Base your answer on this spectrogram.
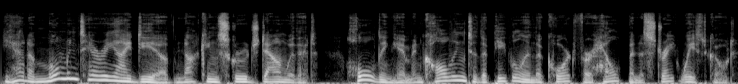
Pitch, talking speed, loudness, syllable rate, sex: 130 Hz, 220 wpm, -16 LUFS, 5.3 syllables/s, male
